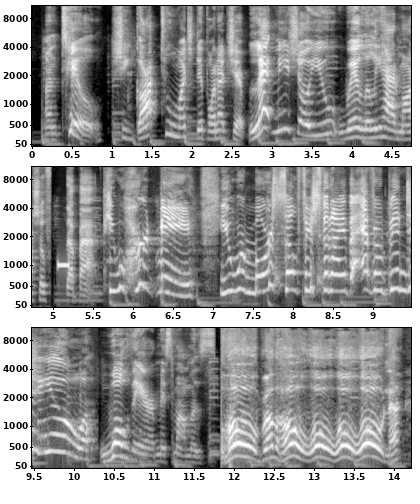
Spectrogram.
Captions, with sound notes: until she got too much dip on her chip. Let me show you where Lily had Marshall (beep) up at. He will hurt me. You were more selfish than I have ever been to you. Whoa there, Miss Mamas. Whoa, brother, whoa, whoa, whoa, whoa, now.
